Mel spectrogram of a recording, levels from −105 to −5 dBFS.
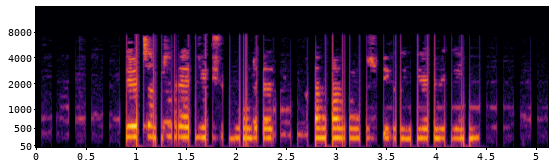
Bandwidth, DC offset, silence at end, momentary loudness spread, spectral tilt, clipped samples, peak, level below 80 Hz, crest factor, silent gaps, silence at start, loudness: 7.6 kHz; under 0.1%; 0.7 s; 11 LU; -4 dB/octave; under 0.1%; -10 dBFS; -60 dBFS; 20 dB; 3.09-3.13 s, 3.43-3.47 s; 0.9 s; -29 LUFS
